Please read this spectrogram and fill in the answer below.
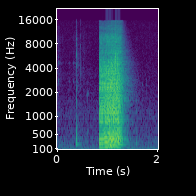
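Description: A man blowing a short, loud raspberry through his lips, about a second in, after a faint click.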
